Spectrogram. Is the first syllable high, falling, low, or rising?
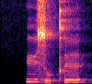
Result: high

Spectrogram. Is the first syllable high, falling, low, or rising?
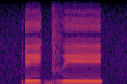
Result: high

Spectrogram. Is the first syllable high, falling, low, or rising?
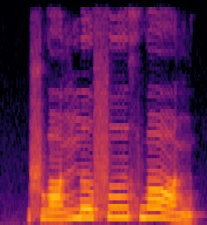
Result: rising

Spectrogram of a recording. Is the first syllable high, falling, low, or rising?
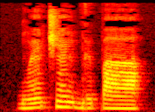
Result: rising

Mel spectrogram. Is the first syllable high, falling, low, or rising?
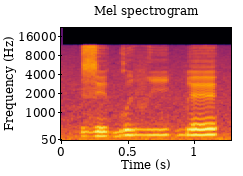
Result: low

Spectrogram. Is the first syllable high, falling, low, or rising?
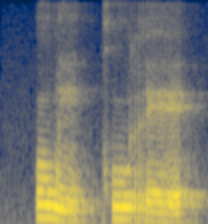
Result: high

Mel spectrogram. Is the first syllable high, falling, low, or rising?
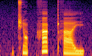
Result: low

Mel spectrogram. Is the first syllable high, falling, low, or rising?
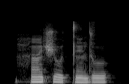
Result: high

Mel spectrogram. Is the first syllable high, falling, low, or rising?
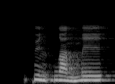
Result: falling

